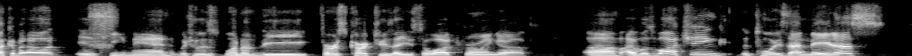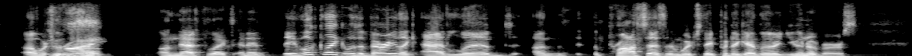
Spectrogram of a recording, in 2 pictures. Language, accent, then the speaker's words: English; Rhode Island, United States; I'm from Rhode Island.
